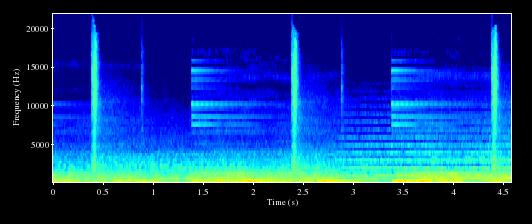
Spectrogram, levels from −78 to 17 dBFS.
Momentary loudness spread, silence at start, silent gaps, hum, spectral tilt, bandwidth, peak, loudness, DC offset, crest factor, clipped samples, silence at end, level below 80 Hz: 8 LU; 0 s; none; none; -6 dB/octave; over 20 kHz; -4 dBFS; -20 LUFS; under 0.1%; 14 dB; under 0.1%; 0 s; -24 dBFS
